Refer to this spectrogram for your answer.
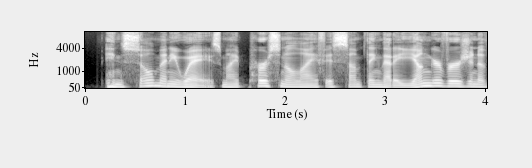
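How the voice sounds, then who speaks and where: Calm in tone, a man with an American accent speaks at a medium pitch and a fairly quick pace. His intonation is lively, and the recording is very clean with a silent background. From US Midwest, Southwest Michigan. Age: 30s. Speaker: voice actor. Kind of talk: reading aloud. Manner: calm and reflective.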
